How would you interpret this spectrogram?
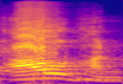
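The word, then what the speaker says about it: আহ্বান: হব আছে না? এর আগে অকার অথবা আকার আছে। অকার অথবা কিকার আছে? আকার। তহলে হটা কি হয়ে যাবে? ও হয়ে যাবে। আর বয়েজ কি থাকবে? ভ হবে। হ্যাঁ। আর হব এর পূর্বে যদি রসই অথবা দীর্ঘই থাকে তাহলে কি বলবা বলতো? হটা হবে কি? রস আর বস ভ হবে। বস কি হবে? ব হবে। তাহলে কি হবে? আওভান।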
